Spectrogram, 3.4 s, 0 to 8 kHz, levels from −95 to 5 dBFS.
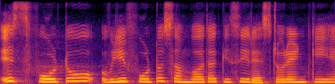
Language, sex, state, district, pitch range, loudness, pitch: Hindi, female, Arunachal Pradesh, Lower Dibang Valley, 235-275 Hz, -17 LUFS, 260 Hz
